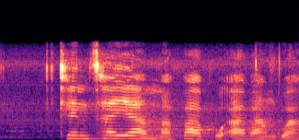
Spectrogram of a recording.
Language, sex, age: Venda, female, 22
